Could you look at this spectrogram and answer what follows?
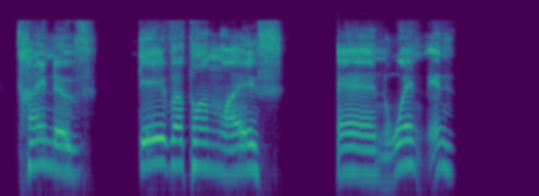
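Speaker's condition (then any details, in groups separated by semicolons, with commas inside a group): Cerebral palsy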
